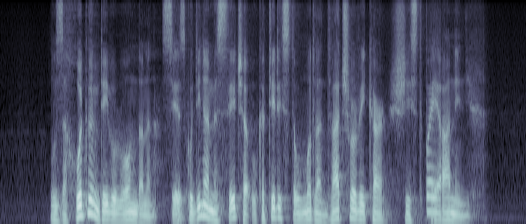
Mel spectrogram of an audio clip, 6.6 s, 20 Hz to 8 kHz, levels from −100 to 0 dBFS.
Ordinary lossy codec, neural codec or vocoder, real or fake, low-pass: none; codec, 16 kHz, 0.5 kbps, FunCodec, trained on Chinese and English, 25 frames a second; fake; none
